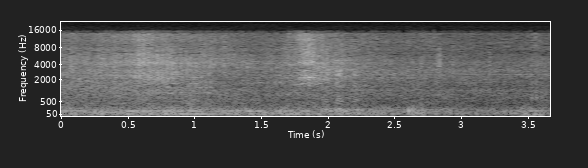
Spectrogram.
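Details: 2025 Mitsubishi Mirage driven over potholes after mechanic greased and sprayed front end following driver-side noise since getting stuck in mud: steady tyre rumble and wind buffeting, no knock or clunk; noise gone.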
